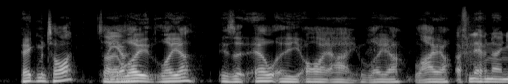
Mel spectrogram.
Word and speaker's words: Leia: So they released some drill results from the – I can't pronounce it – Hutt and Lee Pegmatite. So Leia, is it L-E-I-A, Leia.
